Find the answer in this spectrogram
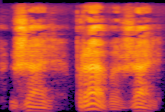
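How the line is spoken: Sigh. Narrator (Russian): вздохнул Иван Воин

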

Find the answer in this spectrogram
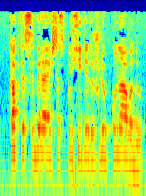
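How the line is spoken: Shouted. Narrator (Russian): крикнула Аннабет

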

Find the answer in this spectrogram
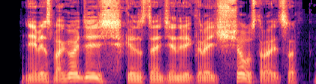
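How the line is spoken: Cheerful, brisk, general. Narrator (Russian): бодро сказал Воронину генерал

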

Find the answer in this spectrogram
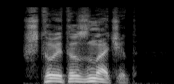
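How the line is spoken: Angry question, father. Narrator (Russian): зло спросил отец

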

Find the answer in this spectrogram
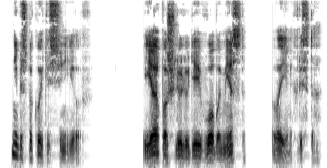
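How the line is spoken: Gentle, reassuring. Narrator (Russian): видя, насколько глубока тревога Строна, он мягко добавил

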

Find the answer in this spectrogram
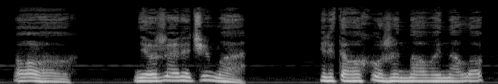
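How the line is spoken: Sorrowful sigh. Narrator (Russian): Корнут горестно вздохнул

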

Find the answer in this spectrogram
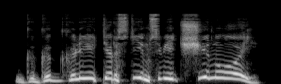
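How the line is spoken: Shouted. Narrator (Russian): прокричал Таб

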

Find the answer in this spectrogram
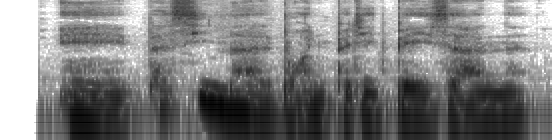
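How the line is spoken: Said quietly. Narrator (French): dit-elle tout bas

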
